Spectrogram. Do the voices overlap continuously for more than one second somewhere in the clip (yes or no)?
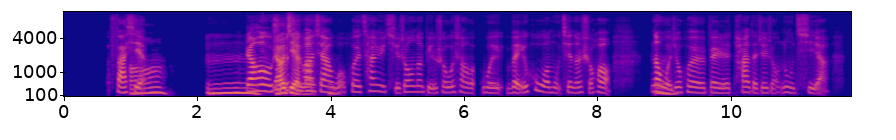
yes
